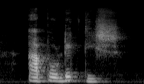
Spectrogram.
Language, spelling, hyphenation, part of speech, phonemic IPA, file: Dutch, apodictisch, apo‧dic‧tisch, adjective, /ɑ.poːˈdɪk.tis/, Nl-apodictisch.ogg
- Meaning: apodictic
